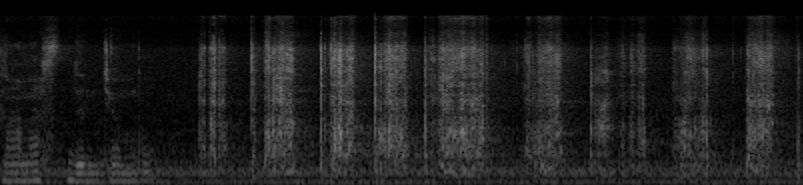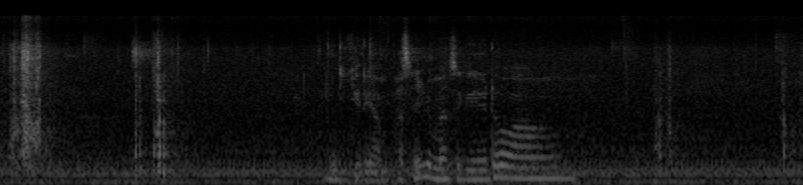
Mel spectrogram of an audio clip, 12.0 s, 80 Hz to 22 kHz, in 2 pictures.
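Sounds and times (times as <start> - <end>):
spoon scraping on wire strainer: 1.5 - 6.4.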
